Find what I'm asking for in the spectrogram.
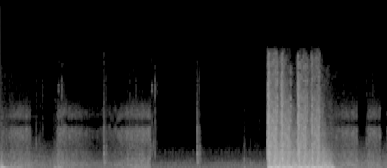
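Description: A shotgun firing in GTA San Andreas, heard as a loud, dense burst of close blasts lasting under a second, following a stretch of quieter game ambience with faint clicks.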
